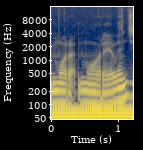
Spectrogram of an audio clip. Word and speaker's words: Moreland: Moreland, né? Que a pronúncia em inglês é J.P.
